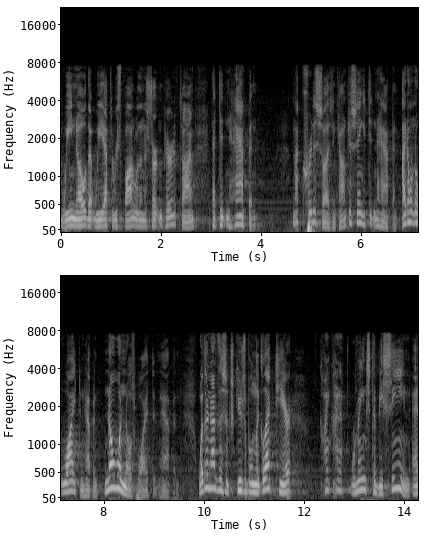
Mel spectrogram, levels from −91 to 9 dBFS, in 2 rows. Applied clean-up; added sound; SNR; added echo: none; none; none; none.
